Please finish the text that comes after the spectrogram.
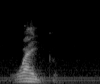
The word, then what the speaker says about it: huaico: Pero huaico, la penúltima sílaba pronunciada.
